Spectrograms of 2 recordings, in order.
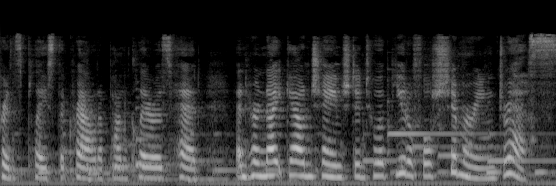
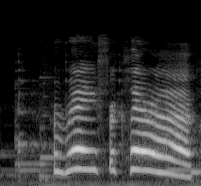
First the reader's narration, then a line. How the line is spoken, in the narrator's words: cried the people from the Land of Sweets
